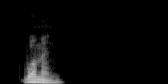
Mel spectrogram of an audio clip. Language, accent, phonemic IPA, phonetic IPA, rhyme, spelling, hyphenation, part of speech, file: English, US, /ˈwʊmən/, [ˈwomɪn], -ʊmən, woman, wom‧an, noun / verb, WomanWav.wav
- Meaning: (noun) 1. An adult female human 2. All female humans collectively; womankind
